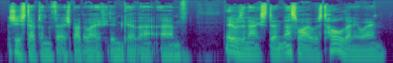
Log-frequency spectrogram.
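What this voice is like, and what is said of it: Strained, unusual-sounding voice. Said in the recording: “my voice is weird today, by the way. Like, the cold and the altitude ... I think it's messing with my voice a little bit. I'm very dehydrated as well.”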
